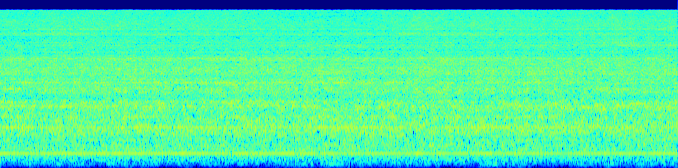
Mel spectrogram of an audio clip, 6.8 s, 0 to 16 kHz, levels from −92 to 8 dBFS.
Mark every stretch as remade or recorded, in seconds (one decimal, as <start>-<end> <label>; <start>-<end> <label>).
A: 0.0-6.8 remade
